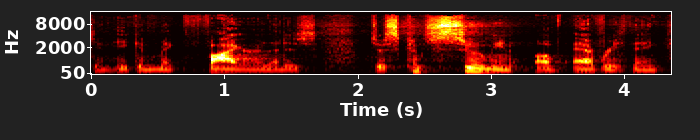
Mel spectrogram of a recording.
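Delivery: ordinary delivery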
